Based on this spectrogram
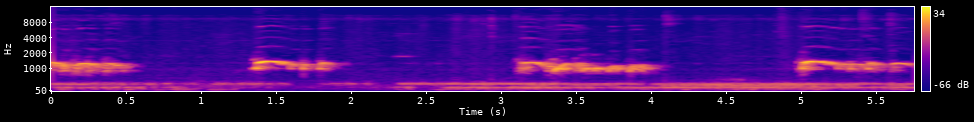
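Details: Local zebra dove used as a master singer: four rolling trilled coo phrases, each starting with a brighter note, over a continuous low droning hum.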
